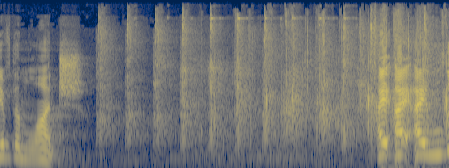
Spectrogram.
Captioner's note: applause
